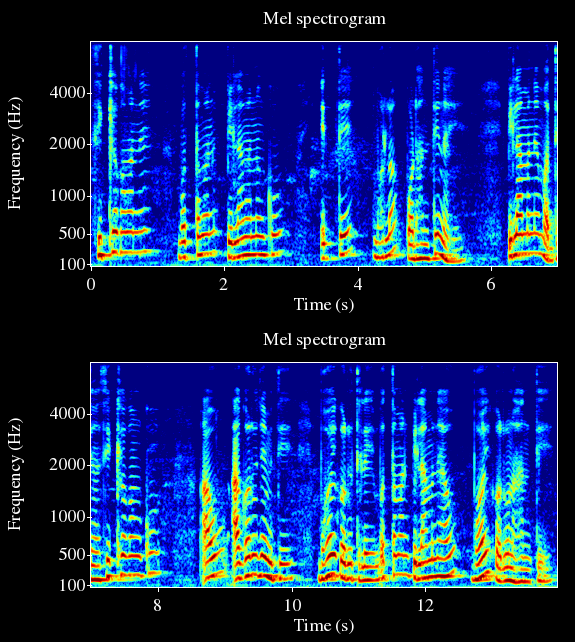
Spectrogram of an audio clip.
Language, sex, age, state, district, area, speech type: Odia, female, 30-45, Odisha, Mayurbhanj, rural, spontaneous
